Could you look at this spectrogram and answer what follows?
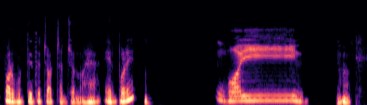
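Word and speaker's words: غين: গইনের উচ্চারণ গ, গইনের উচ্চারণ ঠিক খ থেকে। খ এবং গইন, কণ্ঠের আমাদের যে কণ্ঠ রয়েছে, আমাদের গলা রয়েছে, গলার শেষ ভাগ থেকে, একদম জিভ যেখানে শেষ হয়েছে ঠিক সেখান থেকে।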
